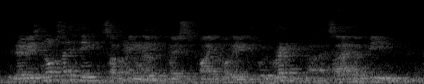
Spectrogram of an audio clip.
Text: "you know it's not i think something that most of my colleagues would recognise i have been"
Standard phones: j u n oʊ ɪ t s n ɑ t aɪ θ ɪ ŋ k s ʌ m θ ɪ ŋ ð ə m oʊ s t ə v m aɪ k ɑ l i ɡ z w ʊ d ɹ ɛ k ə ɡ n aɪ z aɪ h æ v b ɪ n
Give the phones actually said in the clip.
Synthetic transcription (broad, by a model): j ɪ n oʊ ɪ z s n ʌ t aɪ θ ɪ ŋ k s ʌ m θ ɪ ŋ ð ə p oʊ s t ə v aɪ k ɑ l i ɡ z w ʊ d ɹ ɛ k ə ɡ n aɪ z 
